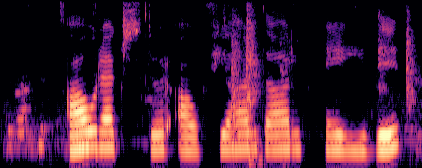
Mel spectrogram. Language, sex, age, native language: Icelandic, other, 18-19, Icelandic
